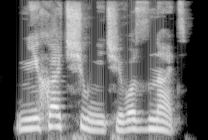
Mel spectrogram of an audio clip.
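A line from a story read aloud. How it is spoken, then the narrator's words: Angry, cutting off. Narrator (Russian): зло оборвал меня преподаватель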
